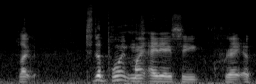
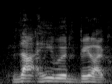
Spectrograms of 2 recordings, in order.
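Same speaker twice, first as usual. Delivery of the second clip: normal talking voice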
